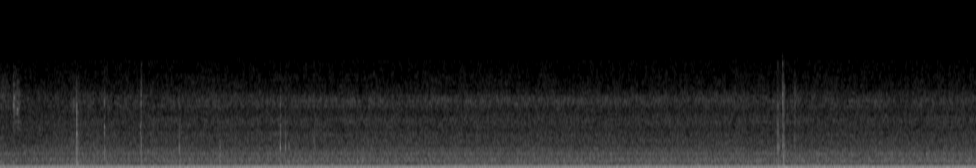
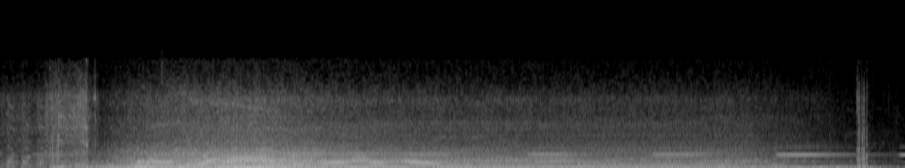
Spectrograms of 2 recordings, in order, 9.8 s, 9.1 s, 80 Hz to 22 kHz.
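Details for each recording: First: 2005 Volvo XC90 Turbo, 80k miles, after clearing trouble codes, just started: steady even low rumble, no knocks, misses or surges; normal idle. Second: 2005 Volvo XC90 Turbo, 80k miles, idling after restart at 56 PSI: engine runs evenly then cuts out abruptly as if key switched off, with pump relay on and pump duty cycle about 33%; stall from fuel pressure loss.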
